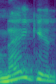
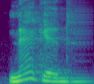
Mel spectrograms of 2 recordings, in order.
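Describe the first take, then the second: First: The word is said in a standard way. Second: The word is said in a Southern way. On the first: Someone has no clothes on. "naked means you don't have any clothes on" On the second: Someone has no clothes on and is up to something. "I'm from Louisiana, we say naked"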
